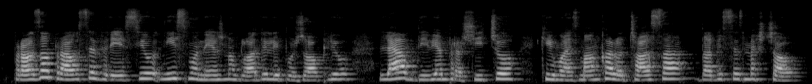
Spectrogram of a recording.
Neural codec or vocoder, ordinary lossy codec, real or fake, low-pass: codec, 44.1 kHz, 7.8 kbps, Pupu-Codec; none; fake; 14.4 kHz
